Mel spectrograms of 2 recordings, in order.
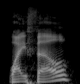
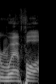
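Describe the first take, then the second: First: The first syllable rhymes with 'life'. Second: The first syllable rhymes with 'if'. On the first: This is the German pronunciation. "The German pronunciation is Wife-L" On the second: This is the American pronunciation. "from an American English standpoint, I'm nailing it"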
